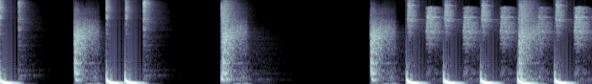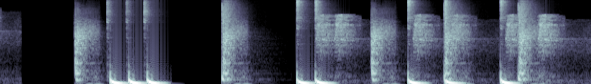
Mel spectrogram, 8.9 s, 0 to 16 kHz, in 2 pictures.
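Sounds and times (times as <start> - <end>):
hip hop beat stabs: 3.1 - 4.4, 5.2 - 8.8.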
